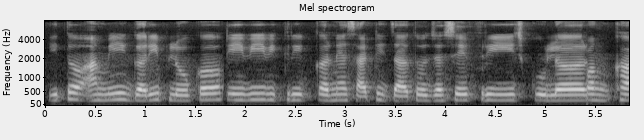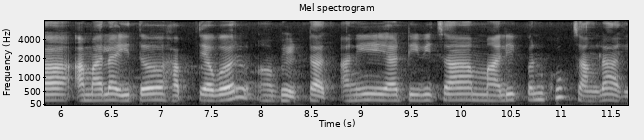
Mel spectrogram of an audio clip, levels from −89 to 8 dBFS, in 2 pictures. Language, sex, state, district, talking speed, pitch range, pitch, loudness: Marathi, female, Maharashtra, Aurangabad, 125 wpm, 195-215 Hz, 205 Hz, -17 LUFS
